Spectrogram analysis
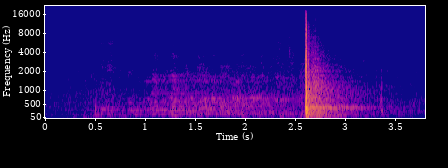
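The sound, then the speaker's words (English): A single loud, sharp whip crack snaps out after a few seconds of low murmuring, its ring fading quickly with a faint tick just after. “What do you think, Paul? Would you like to get hit by that?”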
